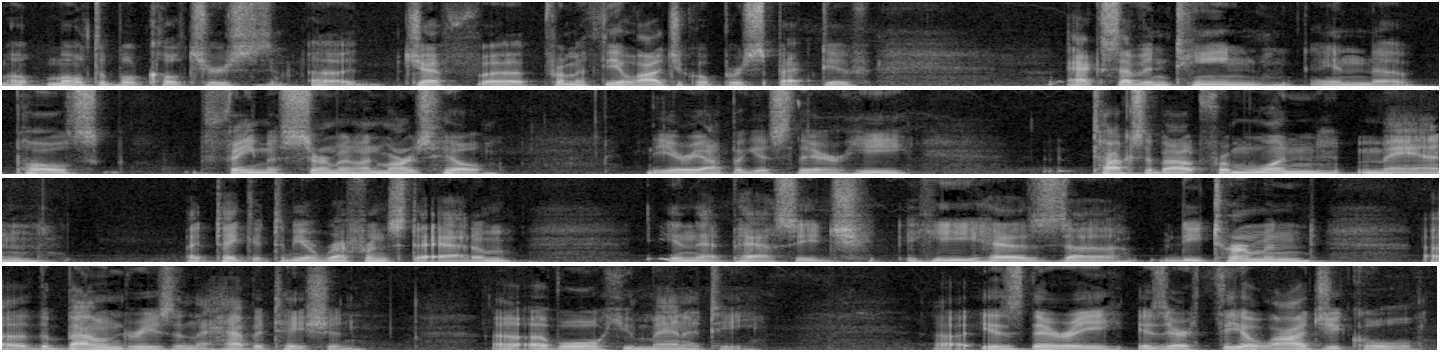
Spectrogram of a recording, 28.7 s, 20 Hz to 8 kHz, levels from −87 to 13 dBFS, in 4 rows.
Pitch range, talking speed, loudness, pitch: 90-110 Hz, 130 wpm, -20 LUFS, 100 Hz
